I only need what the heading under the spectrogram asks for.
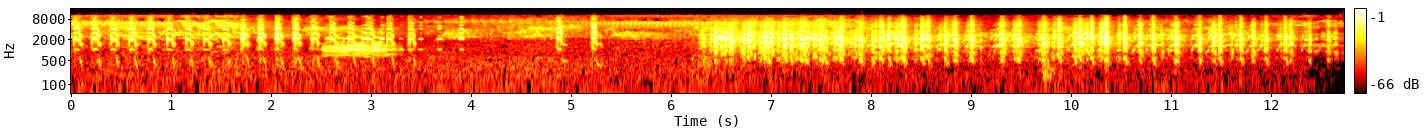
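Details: Southern lapwing in the savannah giving strident, harsh notes in quick, uneven runs, about three per second, with a brief lull midway before a denser burst of calling.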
